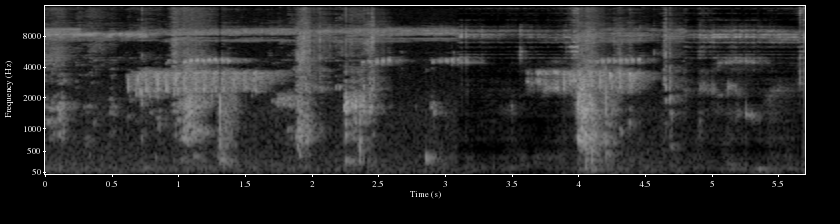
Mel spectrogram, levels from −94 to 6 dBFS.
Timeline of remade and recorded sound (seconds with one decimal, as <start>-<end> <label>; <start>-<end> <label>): 0.0-3.1 recorded; 3.1-4.0 remade; 4.0-4.8 recorded; 4.8-5.7 remade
